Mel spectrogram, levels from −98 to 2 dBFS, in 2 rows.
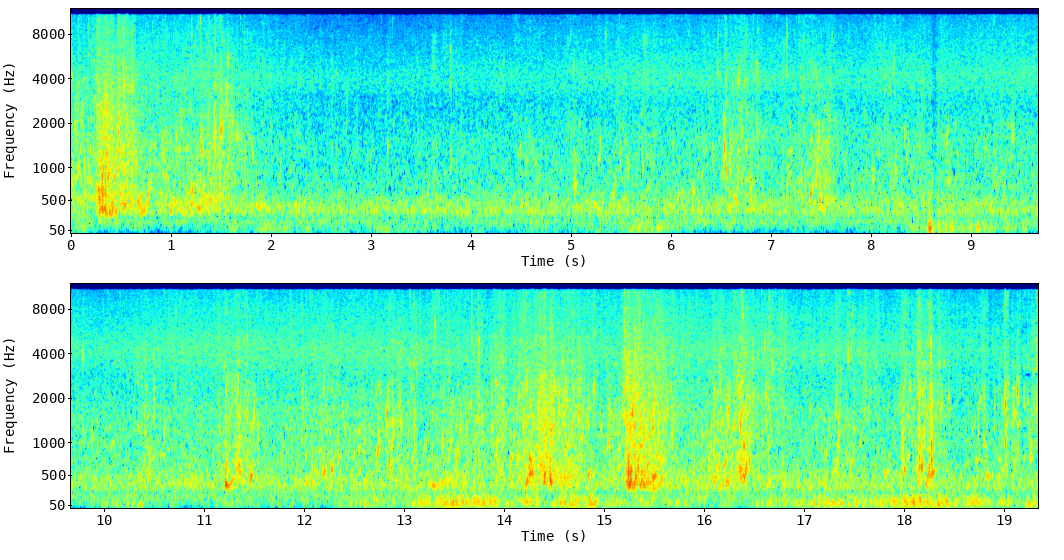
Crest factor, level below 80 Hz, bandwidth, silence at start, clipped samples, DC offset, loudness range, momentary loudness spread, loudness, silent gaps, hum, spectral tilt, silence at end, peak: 26 dB; -44 dBFS; 11.5 kHz; 0 s; under 0.1%; under 0.1%; 12 LU; 14 LU; -27 LUFS; none; none; -3 dB/octave; 0 s; -2 dBFS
